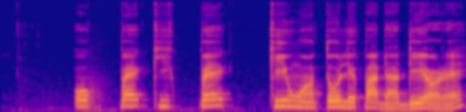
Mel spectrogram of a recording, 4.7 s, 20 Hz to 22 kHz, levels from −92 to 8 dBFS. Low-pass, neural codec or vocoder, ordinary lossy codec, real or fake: none; vocoder, 48 kHz, 128 mel bands, Vocos; none; fake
